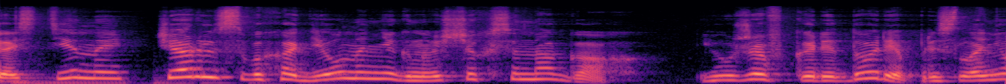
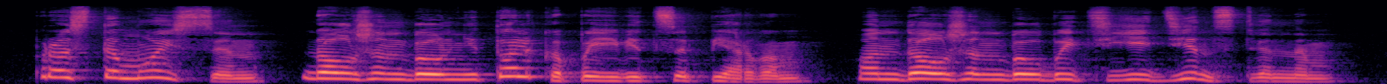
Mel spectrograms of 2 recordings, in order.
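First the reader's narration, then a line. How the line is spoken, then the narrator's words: Calm reply. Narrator (Russian): спокойно ответила она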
